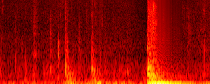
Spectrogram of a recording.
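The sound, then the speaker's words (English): A car door slams shut with one loud thud while the car is being locked up, preceded by a few faint clicks and handling noises, with no one talking. “And, whoops, a door is open.”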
